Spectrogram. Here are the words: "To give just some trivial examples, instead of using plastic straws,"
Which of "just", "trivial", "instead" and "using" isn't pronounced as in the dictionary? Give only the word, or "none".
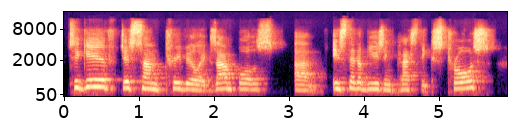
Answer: none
